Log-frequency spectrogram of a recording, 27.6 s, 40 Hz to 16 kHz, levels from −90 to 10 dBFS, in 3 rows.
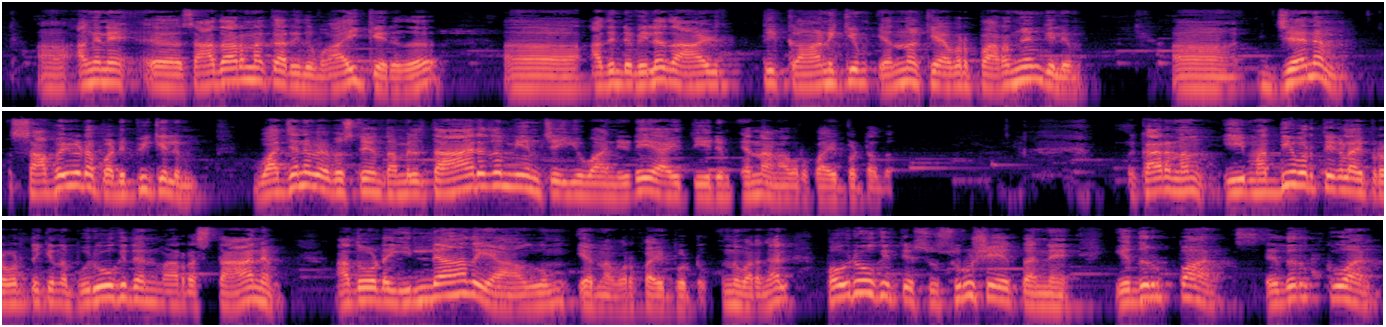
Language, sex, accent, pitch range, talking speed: Malayalam, male, native, 130-175 Hz, 85 wpm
